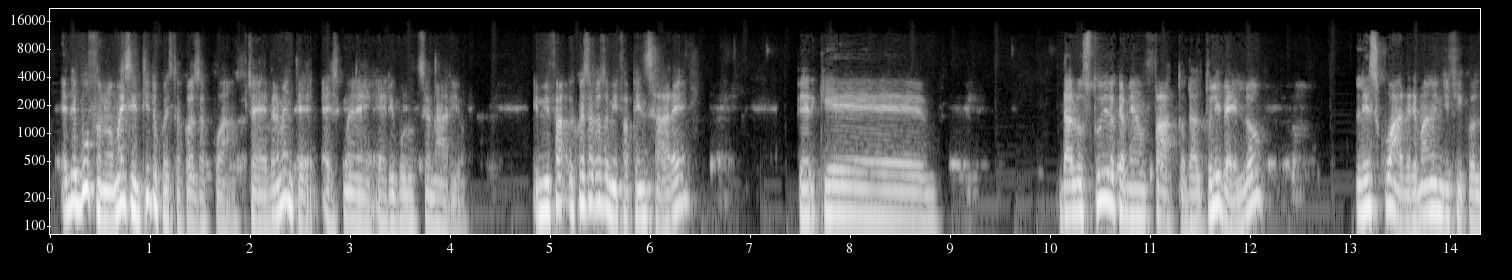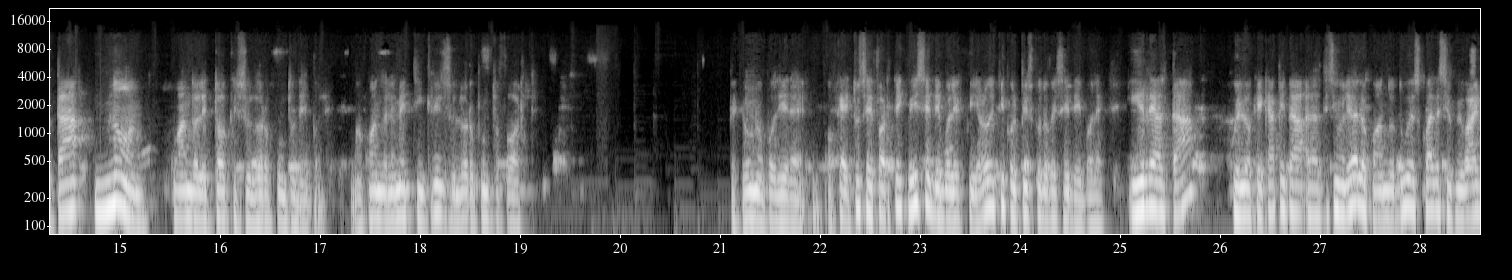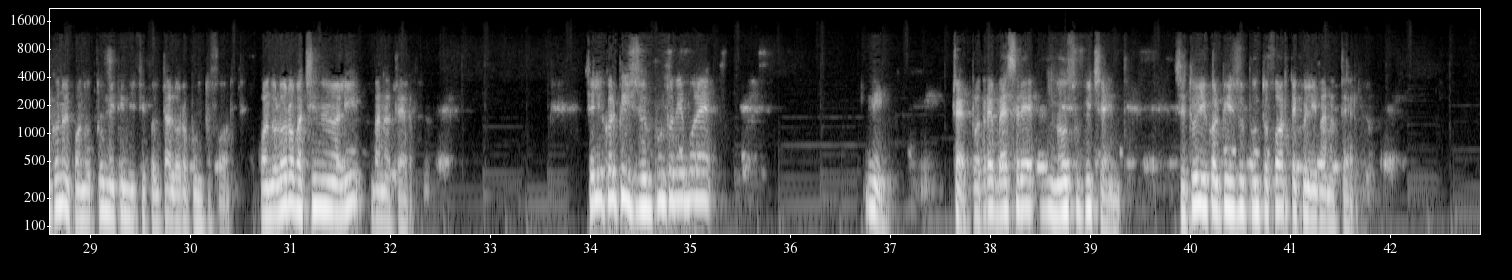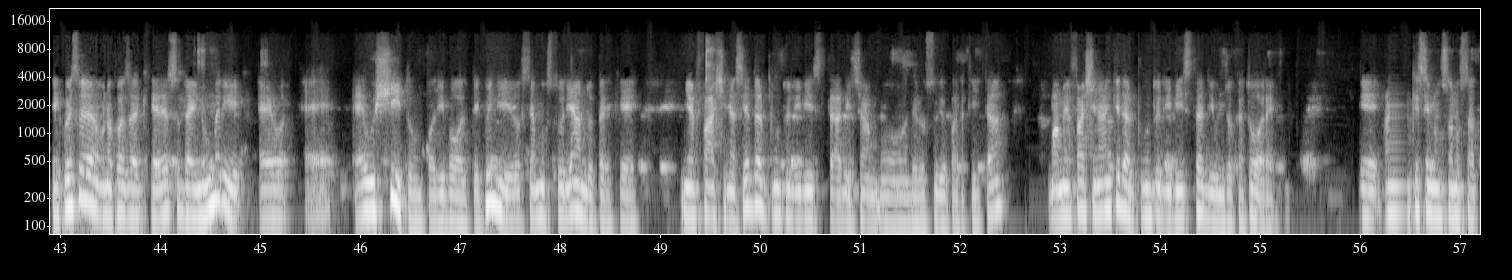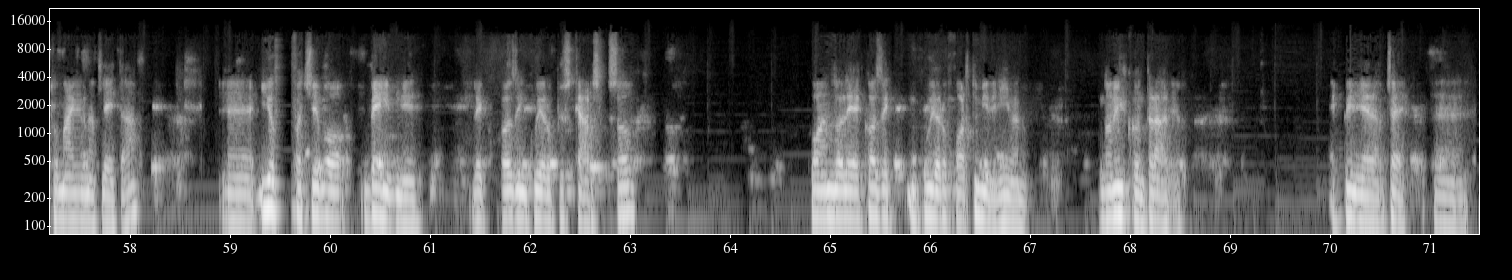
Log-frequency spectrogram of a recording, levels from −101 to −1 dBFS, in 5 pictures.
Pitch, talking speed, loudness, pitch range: 120 Hz, 175 wpm, -18 LUFS, 110-145 Hz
